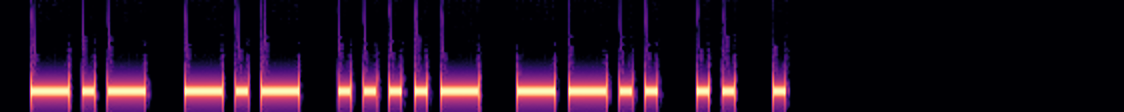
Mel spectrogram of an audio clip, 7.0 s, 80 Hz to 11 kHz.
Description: Morse code, heard as a keyed tone, about 15 wpm, 700 Hz. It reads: KK4ZIE
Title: USA Call Signs - 6 Characters - Repeated 3x - 15wpm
